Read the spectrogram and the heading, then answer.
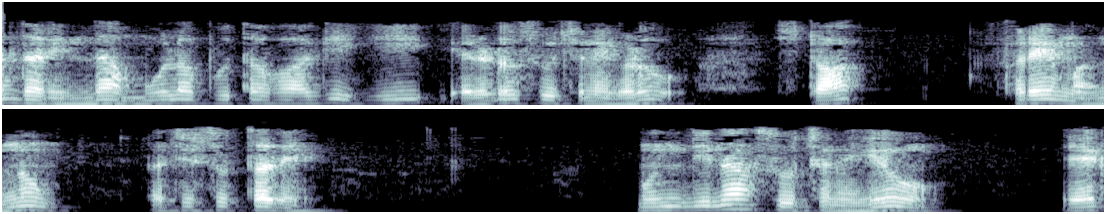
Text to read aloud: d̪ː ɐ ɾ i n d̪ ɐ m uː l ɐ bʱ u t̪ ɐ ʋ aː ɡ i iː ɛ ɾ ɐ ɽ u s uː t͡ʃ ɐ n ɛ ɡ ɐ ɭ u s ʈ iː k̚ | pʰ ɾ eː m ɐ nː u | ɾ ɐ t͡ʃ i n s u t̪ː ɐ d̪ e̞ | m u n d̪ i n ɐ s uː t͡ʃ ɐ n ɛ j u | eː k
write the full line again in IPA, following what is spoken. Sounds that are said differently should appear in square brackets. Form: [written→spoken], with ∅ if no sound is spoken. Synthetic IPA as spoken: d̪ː ɐ ɾ i n d̪ ɐ m uː l ɐ bʱ u t̪ ɐ ʋ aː ɡ i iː ɛ ɾ ɐ ɽ u s uː t͡ʃ ɐ n ɛ ɡ ɐ ɭ u s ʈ [iː→aː] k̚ | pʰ ɾ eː m ɐ nː u | ɾ ɐ t͡ʃ i [n→∅] s u t̪ː ɐ d̪ e̞ | m u n d̪ i n ɐ s uː t͡ʃ ɐ n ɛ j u | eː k

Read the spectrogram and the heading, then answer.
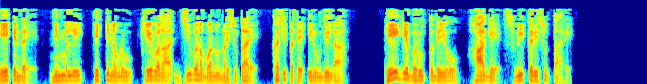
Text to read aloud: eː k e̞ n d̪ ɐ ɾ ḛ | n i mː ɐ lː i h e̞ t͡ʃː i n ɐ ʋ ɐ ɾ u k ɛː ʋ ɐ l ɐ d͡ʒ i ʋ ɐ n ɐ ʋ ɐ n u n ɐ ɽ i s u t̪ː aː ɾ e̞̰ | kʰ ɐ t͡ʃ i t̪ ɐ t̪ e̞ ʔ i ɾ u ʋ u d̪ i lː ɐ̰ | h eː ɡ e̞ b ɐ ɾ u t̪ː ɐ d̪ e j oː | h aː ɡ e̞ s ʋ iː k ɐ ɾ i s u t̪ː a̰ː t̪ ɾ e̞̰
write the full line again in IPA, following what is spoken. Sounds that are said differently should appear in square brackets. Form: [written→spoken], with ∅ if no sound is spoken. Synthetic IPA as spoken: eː k e̞ n d̪ ɐ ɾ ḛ | n i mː ɐ lː i h e̞ t͡ʃː i n ɐ ʋ ɐ ɾ u k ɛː ʋ ɐ l ɐ d͡ʒ [i→iː] ʋ ɐ n ɐ ʋ ɐ [n→nː] u n ɐ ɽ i s u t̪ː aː ɾ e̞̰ | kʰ ɐ t͡ʃ i t̪ ɐ t̪ e̞ ʔ i ɾ u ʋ u d̪ i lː ɐ̰ | h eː ɡ e̞ b ɐ ɾ u t̪ː ɐ d̪ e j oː | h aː ɡ e̞ s ʋ iː k ɐ ɾ i s u t̪ː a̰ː [t̪→∅] ɾ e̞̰

